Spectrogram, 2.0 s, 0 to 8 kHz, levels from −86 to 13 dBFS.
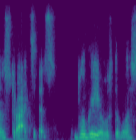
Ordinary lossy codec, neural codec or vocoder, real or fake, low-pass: Opus, 16 kbps; none; real; 7.2 kHz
